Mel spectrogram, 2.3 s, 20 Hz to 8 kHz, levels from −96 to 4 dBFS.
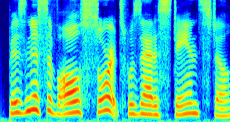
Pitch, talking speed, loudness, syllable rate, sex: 240 Hz, 210 wpm, -17 LUFS, 5.1 syllables/s, female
